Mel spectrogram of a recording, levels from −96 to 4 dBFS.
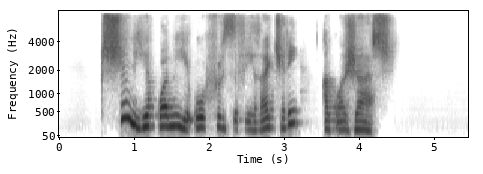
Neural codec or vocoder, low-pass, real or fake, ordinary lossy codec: codec, 16 kHz, 1 kbps, X-Codec, HuBERT features, trained on general audio; 7.2 kHz; fake; MP3, 48 kbps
